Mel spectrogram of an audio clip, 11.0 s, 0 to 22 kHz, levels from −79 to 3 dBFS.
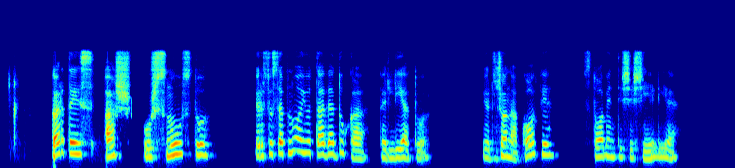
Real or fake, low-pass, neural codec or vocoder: real; 7.2 kHz; none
